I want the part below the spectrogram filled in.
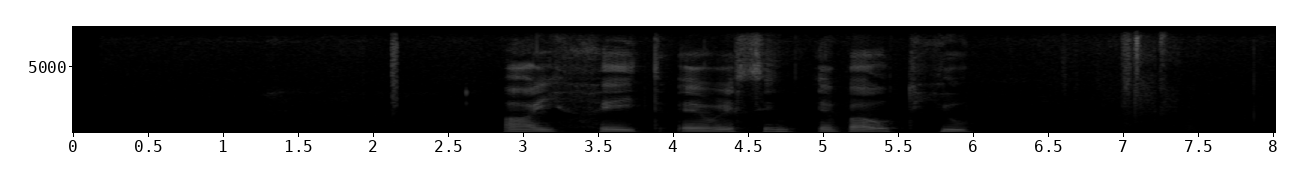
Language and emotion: Russian, neutral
